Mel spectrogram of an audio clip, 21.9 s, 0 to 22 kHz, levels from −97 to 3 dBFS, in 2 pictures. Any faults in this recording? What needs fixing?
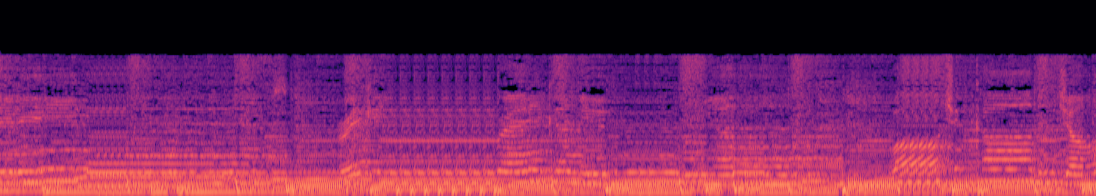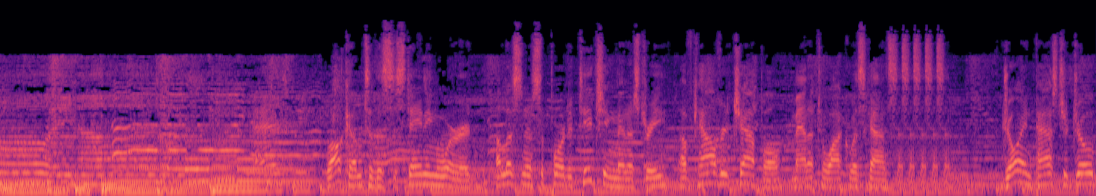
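Repeated frames occur at 0.99 to 1.27 s, 4.01 to 4.98 s, 6.40 to 6.58 s, 9.09 to 9.37 s and 19.98 to 20.45 s. Each time, a short block of compressed audio, 70 to 139 ms long, was passed to the decoder again and plays two to seven extra times. This gives a stutter. The longest event, at 4.01 s, adds 0.98 s. To prevent this, check frame sequence numbers and discard duplicates before decoding.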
